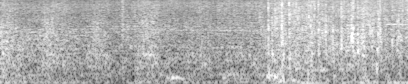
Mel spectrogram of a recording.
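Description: Ice shatters with a sharp crash.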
